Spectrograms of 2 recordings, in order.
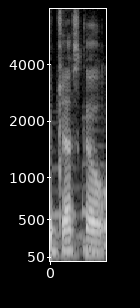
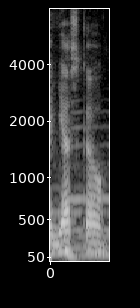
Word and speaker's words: Jesko: I'm not sure how to pronounce it. I think I've heard it pronounced both ways, but I mean the J is there, so I'm going to go ahead and call it a Jesko.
